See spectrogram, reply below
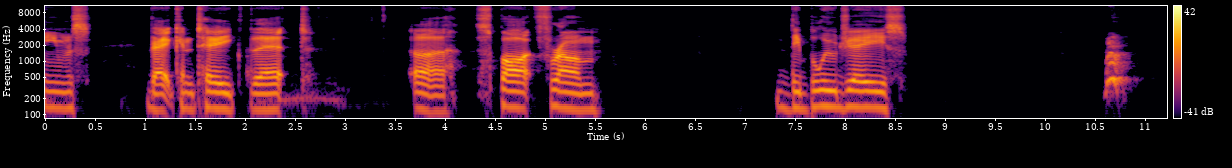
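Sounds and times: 
speech: 0.0s - 2.7s, 3.7s - 5.6s, 7.3s - 8.6s
dog barking: 10.6s - 11.0s.

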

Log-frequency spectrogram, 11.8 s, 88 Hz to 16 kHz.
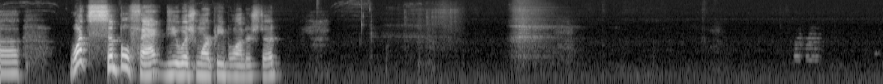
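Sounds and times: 
speech: 0.0s - 3.8s
car horn honk: 10.6s - 11.0s.

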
